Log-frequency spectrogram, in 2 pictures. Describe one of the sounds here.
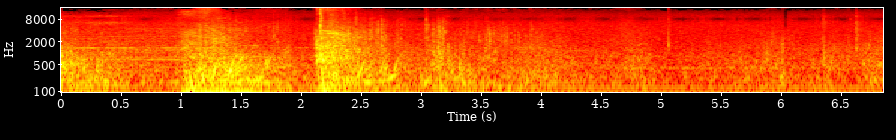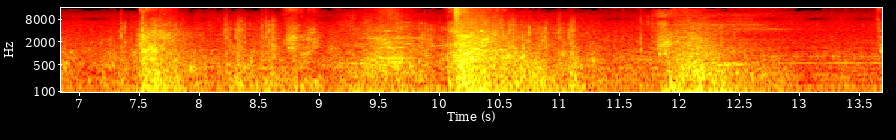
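Water churns in sudden bursts as a shark bites and thrashes.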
